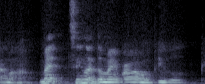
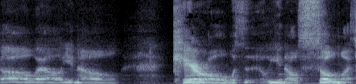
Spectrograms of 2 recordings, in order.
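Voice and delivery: very slow, snobbish, pretentious musing drawl; 2 semitones lower, 4 dB louder than usual. Mocking someone who likes pretentious movies, mock pretentious movie fan. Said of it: "if you like a pretentious and you're just like".

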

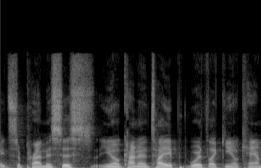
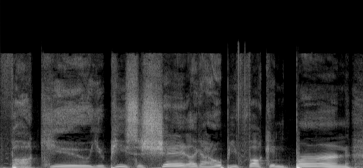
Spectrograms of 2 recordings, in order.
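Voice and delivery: aggressive, raised, shrill, abusive screaming; 7 semitones higher, 5 dB louder than usual. Retelling how protesters screamed at Trump supporters: imitating protesters screaming. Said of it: "they'd be screaming".

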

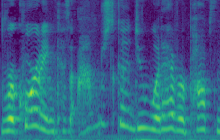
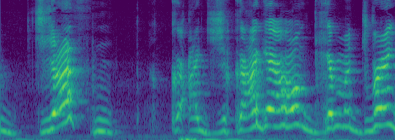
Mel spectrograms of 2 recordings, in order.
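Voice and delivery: put-on acted drunk and crazy. Playing a character who fell into a river: acting drunk and crazy. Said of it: "I'm trying to be drunk crazy".

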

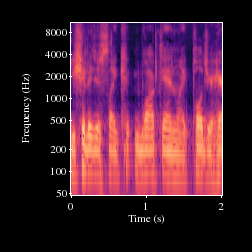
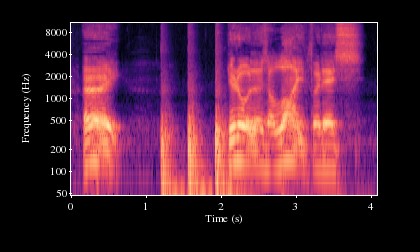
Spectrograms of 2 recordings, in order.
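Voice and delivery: put-on cranky old-man voice, much slower; 5 semitones higher, 5 dB louder than usual. Retelling an old man who tapped them on the shoulder: imitating a cranky old man. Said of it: "this 1,000-year-old dude".

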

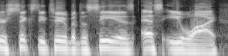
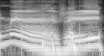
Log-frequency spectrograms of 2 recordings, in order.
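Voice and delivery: tough, gangster-style cartoon baby voice. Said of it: "that little cartoon baby".

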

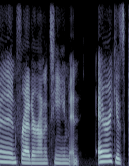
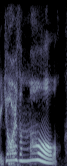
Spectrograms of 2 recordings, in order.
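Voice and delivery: put-on screaming, flung out, pitched up; 6 semitones higher, 3 dB quieter than usual. Retelling how Corbin turned on a teammate: imitating someone screaming. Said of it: "Corbin immediately screams at her".

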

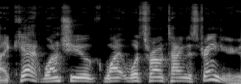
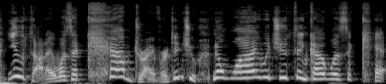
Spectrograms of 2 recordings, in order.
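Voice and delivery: mock hammy over-the-top villain voice, higher pitch; 12 semitones higher than usual. Retelling the killer confronting people in cars: imitating an over-the-top killer. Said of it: "an over-the-top".

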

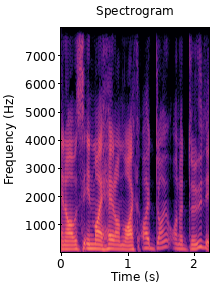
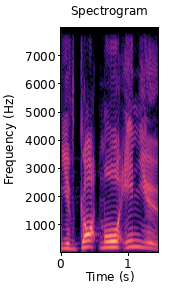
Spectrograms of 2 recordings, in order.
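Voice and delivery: mock, put-on screaming voice; 4 semitones higher, 5 dB louder than usual. Speaker recalls the rowers' coach at early training, retelling a coach screaming. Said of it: "he's screaming at them saying".

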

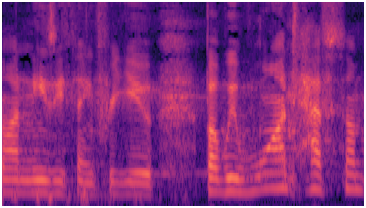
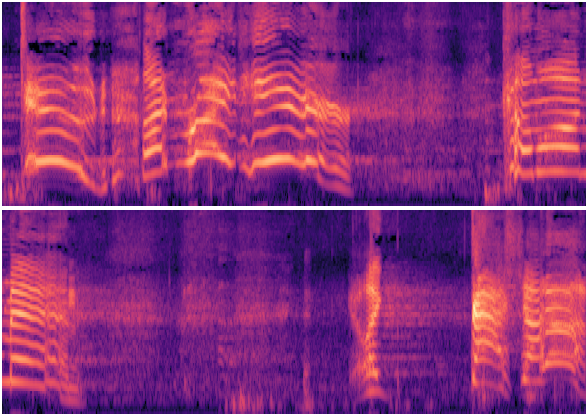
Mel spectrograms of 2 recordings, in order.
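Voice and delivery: mock loud, swooping, very slow, dragged-out flip-out; 15 dB louder than usual. Retelling the angel Gabriel's reaction, Gabriel flipping out, retold. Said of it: "the angel Gabriel flipped out like".

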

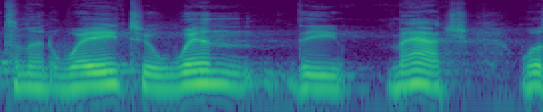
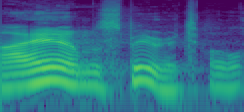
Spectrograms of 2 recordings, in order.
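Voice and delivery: mock eerie, otherworldly, mysterious voice; 3 dB louder than usual. Mocking people who say they're not into church but spiritual, mock Twilight Zone spooky voice. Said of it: "they always say it like they're in twilight zone".

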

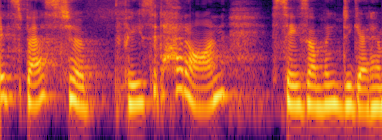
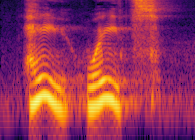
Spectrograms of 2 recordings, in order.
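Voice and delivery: fed up, exasperated, patience worn thin. Narrator voicing a man grabbing her arm to stop her walking, exasperated. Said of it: "He sounds exasperated".

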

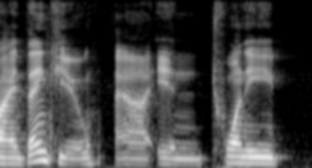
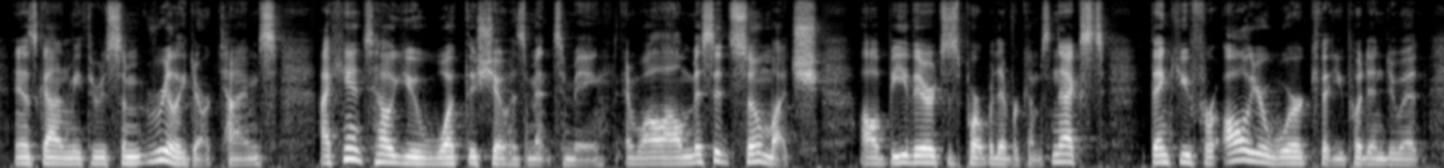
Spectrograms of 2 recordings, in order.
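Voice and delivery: ordinary talk, nothing marked

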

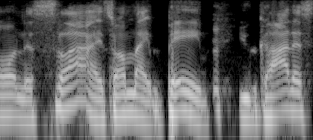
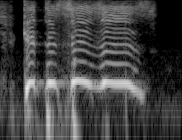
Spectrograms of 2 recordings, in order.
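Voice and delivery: laughing hysterically, very high, words choked by laughter. Retelling a mother-in-law's words as she lay on the stairs: imitating someone laughing hysterically. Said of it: "on the stairs dying laughing".

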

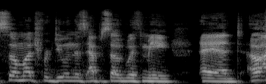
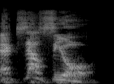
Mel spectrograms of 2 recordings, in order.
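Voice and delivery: gruff, aged voice, exclaimed; 4 semitones higher than usual. Saying he is always down for the voices, then an old gruff Stan Lee impression. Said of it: "That's my Stan Lee".

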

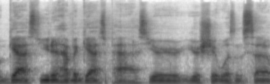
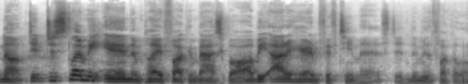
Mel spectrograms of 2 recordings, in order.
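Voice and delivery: ordinary delivery

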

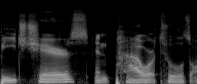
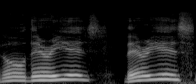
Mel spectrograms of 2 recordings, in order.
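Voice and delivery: put-on woman's voice, much higher, louder; 12 semitones higher, 5 dB louder than usual. Telling how a woman greeted him from her open door, imitating her voice. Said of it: "That's how she said it?".

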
